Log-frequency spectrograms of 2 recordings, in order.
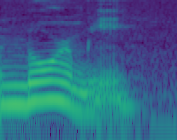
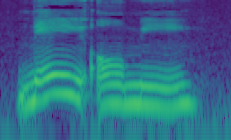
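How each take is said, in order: First: An extra R sound is added. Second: An extra A vowel sound is added. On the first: "or Normi" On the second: "people insist on pronouncing it Naomi"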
